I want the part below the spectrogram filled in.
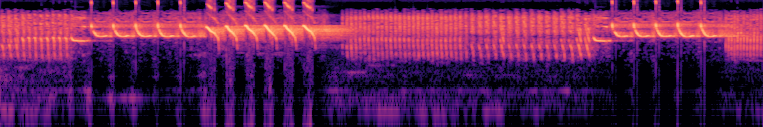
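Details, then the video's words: Song of a Belgian canary: a low trill, then quick repeated whistled upslurs, a rapid buzzy roll, and a return to the whistled repeated notes near the end. "Canto do canário Belga."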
